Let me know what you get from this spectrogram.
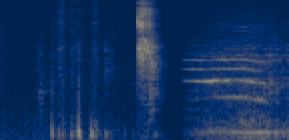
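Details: Cat visiting a home; soft tapping and a brief hissy rustle, then a single drawn, slightly rising meow.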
